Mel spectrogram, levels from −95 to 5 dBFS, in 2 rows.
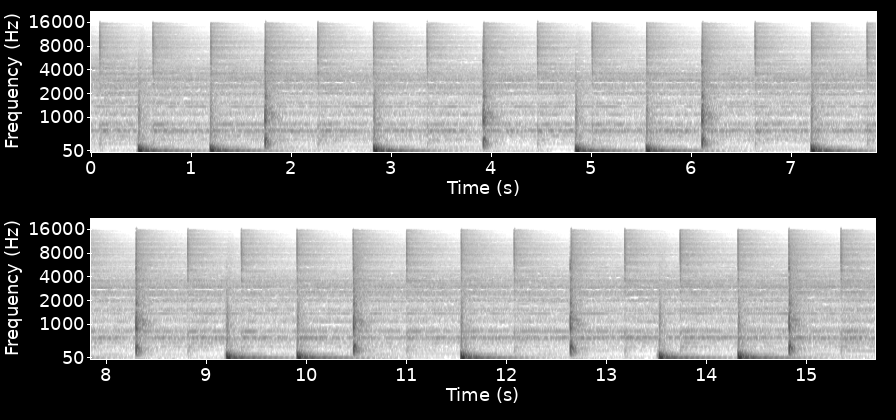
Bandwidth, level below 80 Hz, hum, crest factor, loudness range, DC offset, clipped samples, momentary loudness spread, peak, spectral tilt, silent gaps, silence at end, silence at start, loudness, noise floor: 16 kHz; -36 dBFS; none; 24 dB; 2 LU; under 0.1%; under 0.1%; 14 LU; -10 dBFS; -4 dB/octave; none; 0 s; 0 s; -37 LUFS; -52 dBFS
